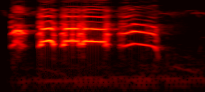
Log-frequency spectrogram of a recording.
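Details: Bantam chicken's laughing crow: a clipped opening note, two strong pulsed bursts, then a sustained tone that drops off at the end.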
